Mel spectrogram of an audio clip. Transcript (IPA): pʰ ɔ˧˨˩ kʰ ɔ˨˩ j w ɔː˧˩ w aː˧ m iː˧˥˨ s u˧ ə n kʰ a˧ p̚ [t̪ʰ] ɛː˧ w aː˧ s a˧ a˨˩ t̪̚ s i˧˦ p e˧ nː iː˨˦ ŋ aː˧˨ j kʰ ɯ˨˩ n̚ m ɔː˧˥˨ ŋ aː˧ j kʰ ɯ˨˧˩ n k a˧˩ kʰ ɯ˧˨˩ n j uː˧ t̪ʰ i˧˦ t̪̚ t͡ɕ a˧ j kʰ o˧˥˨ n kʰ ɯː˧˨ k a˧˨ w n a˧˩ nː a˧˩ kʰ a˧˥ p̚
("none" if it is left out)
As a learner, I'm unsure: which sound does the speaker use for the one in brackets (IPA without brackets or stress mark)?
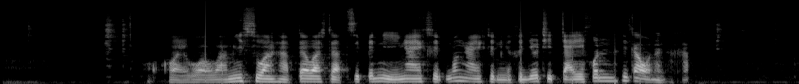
t̪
